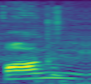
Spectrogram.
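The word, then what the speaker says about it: Feng: why we're pushing her name, I like pronouncing it Fang, not Fung, because Fang sounds cool. Yeah. I know Fung is like the correct, but ugh. Yeah, wait, her name's that's Fung. the correct way of saying it? Yeah, that's Chinese. Yeah, Fang. People pronouncing it Fang is like the American.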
